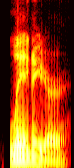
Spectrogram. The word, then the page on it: linear: American English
